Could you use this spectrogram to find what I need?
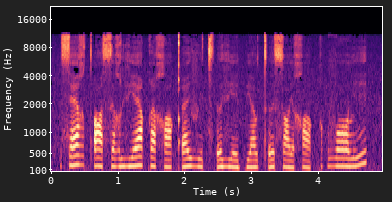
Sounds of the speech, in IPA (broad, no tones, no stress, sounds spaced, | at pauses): s æ ʁ tʼ ɑ s ə ʁ vʲ æ q ɪ χ ɒ qʼ ɪ v ɪ t͡sʼ ə vʲ æ e̯ pʲ ɑ o̯ tʼ ə s ɒ e̯ χ ɒ q | v ɔ l ɪ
